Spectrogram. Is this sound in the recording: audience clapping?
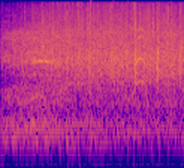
yes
